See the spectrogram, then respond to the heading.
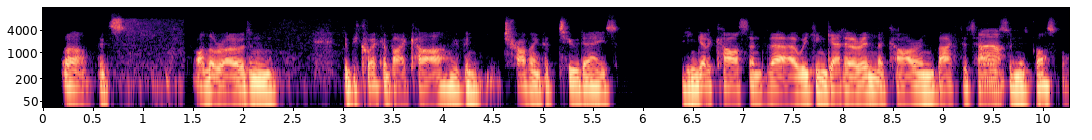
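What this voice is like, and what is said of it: Put-on British accent. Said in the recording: “You've got a weird British accent.”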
